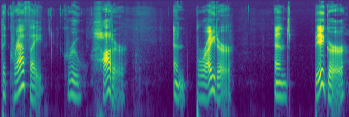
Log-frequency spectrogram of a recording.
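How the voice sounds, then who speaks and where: A woman reads a children's book aloud in an animated voice that rises and falls widely. She takes her time, using dramatic pauses and emphasis to shape each phrase. The sound is dry and close. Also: on the low side, dry recording. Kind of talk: expressive read-aloud storytelling.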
